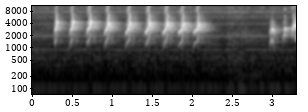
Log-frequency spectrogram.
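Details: Red-eyed bulbul singing vigorously, a recording used as a lure for other bulbuls, both males and females: a quick run of eight sharp, slurred chirps at about four per second, a short pause, then three faster notes, over a steady low hum.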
